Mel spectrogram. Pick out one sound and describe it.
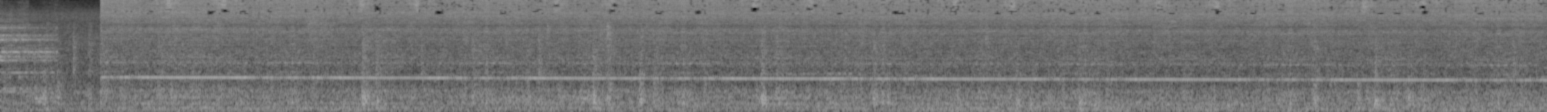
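An electric train's traction motors whine.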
